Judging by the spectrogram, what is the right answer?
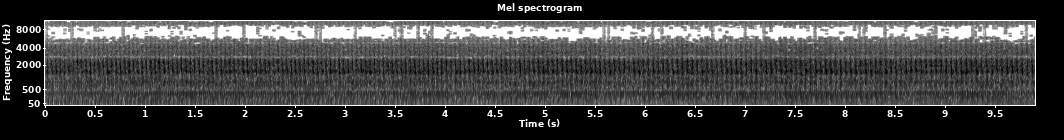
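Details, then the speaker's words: Air compressor converted to an air/steam engine, solenoid valve timed by flywheel magnet and reed switch, running without load: fast even valve puffing and mechanical clatter over a hissy air background; efficient, normal. "so we were at 1300 than when it initially started there isn't a load on this right now but it is it is very efficient with the air"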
